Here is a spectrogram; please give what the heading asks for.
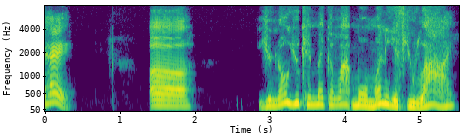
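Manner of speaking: soft, low tempting whisper-like voice; sly devil. Retold or imitated. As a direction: lure him in quietly like a tempter. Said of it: "This is how the devil talk".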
